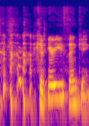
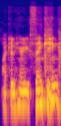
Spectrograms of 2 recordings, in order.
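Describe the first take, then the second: First: Says it again through a laugh. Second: Said in the usual way. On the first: Shown as a demonstration. Teasing a friend, laughing. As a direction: chuckle the line out, a touch higher.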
